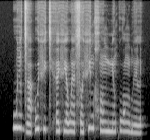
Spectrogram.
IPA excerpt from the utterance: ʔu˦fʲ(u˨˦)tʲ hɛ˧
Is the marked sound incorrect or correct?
incorrect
